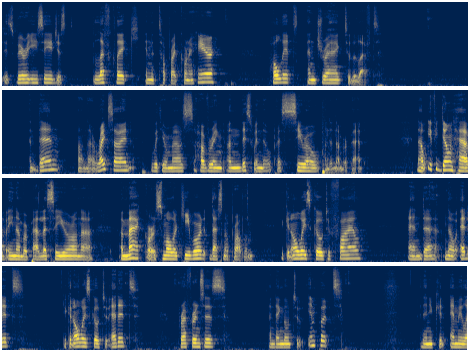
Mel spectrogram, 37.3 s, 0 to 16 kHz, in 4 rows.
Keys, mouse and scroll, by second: 4.4 click, 15.7 KP_0, 25.2 click, 27.2 click.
